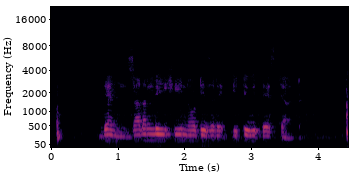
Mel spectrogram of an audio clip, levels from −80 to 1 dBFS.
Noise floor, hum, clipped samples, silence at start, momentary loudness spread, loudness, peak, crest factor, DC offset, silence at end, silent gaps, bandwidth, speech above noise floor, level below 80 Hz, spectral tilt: -79 dBFS; none; under 0.1%; 0.1 s; 15 LU; -47 LUFS; -30 dBFS; 18 dB; under 0.1%; 0 s; none; 10.5 kHz; 33 dB; under -90 dBFS; -6 dB/octave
